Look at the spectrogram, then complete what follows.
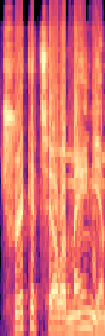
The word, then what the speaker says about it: trichotillomania: But what is trichotillomania? My dad would call that a $7 word. Trichotillomania. See, there's 7 syllables.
